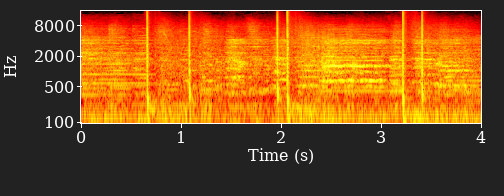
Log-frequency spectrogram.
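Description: Aerial firework shells bursting with sharp bangs, about six in four seconds, two of them close together about two seconds in, over music playing throughout.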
